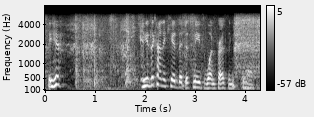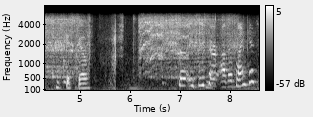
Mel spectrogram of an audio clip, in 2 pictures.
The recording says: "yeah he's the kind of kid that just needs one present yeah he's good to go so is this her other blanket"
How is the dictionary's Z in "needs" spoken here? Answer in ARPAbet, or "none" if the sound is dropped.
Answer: Z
